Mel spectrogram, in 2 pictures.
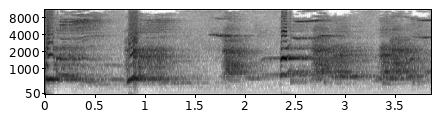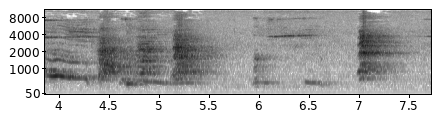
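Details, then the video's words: A Rottweiler gives a run of short, wavering, harmonic howls, each rising and falling, in ritual howling in response to a passing ambulance siren. "Rottweiler howling to ambulance siren"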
